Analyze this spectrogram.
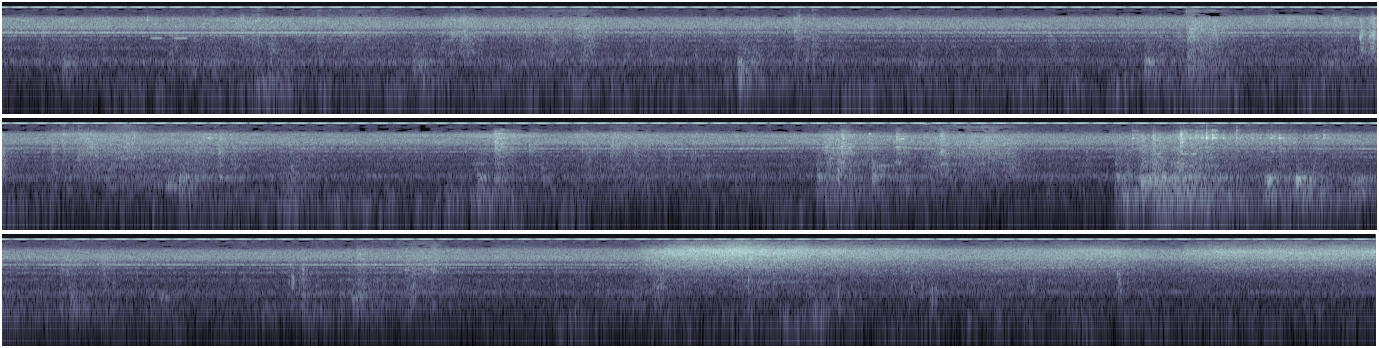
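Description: A steam locomotive chuffs slowly as it moves along.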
